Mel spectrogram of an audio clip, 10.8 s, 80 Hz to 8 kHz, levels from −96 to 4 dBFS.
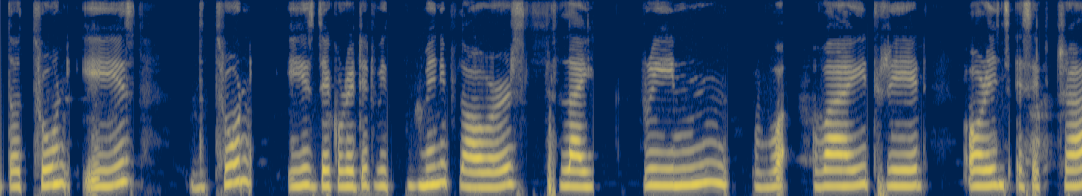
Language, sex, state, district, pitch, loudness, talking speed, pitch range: English, female, Sikkim, Gangtok, 240 Hz, -15 LUFS, 95 wpm, 230-260 Hz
